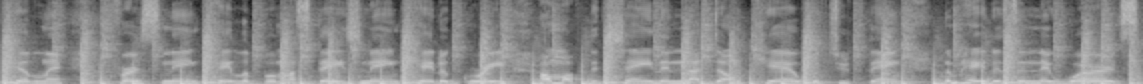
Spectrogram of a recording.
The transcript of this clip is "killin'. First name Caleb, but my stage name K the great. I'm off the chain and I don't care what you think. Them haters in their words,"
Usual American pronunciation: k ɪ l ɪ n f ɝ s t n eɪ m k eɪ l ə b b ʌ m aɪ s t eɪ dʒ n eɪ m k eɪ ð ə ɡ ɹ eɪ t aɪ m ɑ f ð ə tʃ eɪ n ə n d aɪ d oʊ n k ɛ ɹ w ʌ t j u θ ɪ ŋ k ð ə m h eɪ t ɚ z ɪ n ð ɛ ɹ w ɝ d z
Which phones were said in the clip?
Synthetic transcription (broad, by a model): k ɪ l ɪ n f ɝ s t n eɪ m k eɪ l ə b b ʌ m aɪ s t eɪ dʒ n eɪ m k eɪ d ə ɡ ɹ eɪ t aɪ m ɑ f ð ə tʃ eɪ n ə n aɪ d oʊ n k ɛ ɹ w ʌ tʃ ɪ θ ɪ ŋ k ð ə m h eɪ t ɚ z ɪ n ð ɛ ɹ w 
